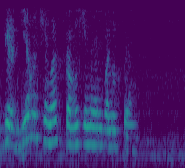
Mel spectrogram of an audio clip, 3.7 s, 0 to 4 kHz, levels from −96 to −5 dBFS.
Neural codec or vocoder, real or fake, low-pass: codec, 24 kHz, 3 kbps, HILCodec; fake; 3.6 kHz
